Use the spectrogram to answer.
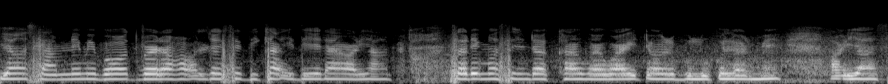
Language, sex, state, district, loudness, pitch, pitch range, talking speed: Hindi, female, Uttar Pradesh, Gorakhpur, -15 LUFS, 245 Hz, 240-250 Hz, 180 wpm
